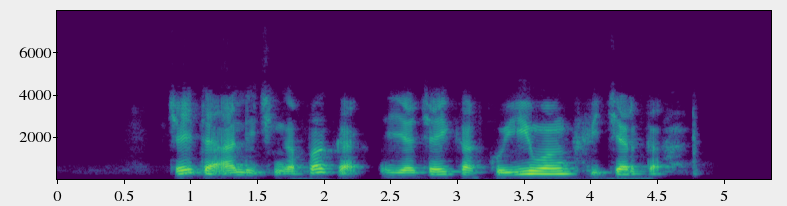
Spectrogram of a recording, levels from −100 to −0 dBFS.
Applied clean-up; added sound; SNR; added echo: neural mask model Resemble Enhance denoiser.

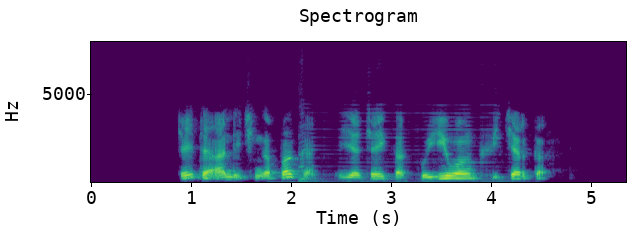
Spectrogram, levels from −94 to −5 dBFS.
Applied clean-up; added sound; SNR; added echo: neural mask model DeepFilterNet 3.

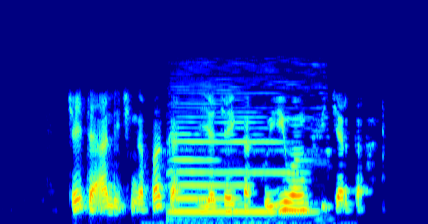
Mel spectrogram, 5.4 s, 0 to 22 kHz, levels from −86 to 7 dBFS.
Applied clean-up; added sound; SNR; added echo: classical method Wiener filter.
